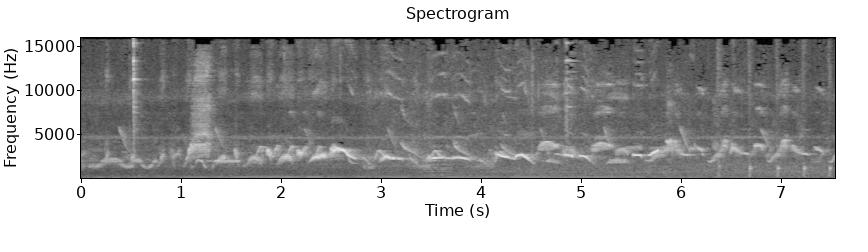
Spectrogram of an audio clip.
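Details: A wild-caught Chinese hwamei taken this year, still in wild plumage, about 80% tame, sings a rich, continuous run of loud rising and falling whistled phrases, varied and fast, over a low steady background hum.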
